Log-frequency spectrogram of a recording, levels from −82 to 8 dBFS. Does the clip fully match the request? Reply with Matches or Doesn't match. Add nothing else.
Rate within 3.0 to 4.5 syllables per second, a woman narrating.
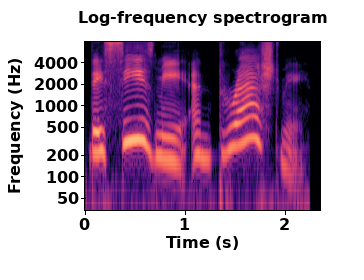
Matches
